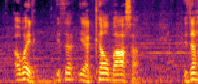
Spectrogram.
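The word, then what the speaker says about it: kielbasa: I know people who pronounce Kelbasa as Kebossi. I have no idea what... Oh, wait. Is that... Yeah, Kelbasa.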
